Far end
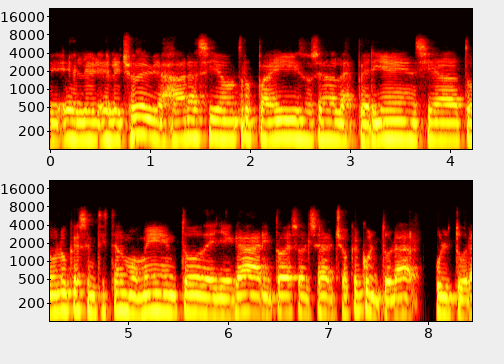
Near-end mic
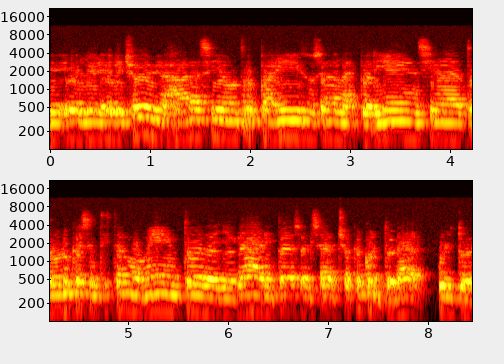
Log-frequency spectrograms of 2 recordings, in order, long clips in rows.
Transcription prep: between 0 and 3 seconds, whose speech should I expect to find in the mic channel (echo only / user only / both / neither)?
echo only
